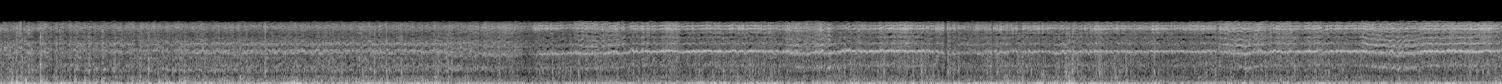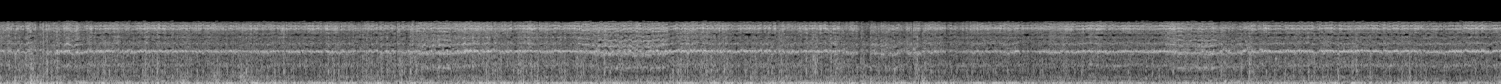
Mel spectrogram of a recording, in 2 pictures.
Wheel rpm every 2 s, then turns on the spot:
210, 200, 200, 230, 230, 230, 230, 230, 230, 230, 230, 230, 230, 220, 230.
none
